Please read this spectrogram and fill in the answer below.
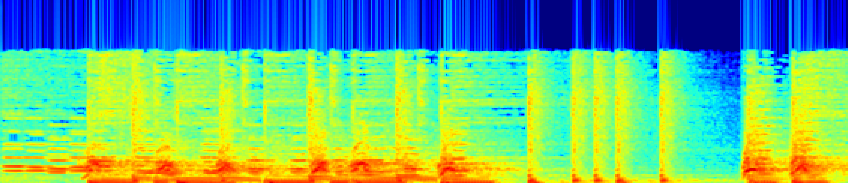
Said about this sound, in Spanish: Lo llevo a pasear al parque, ceñido por su collar. La gente pasa y Anghetto con furia empieza a ladrar.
